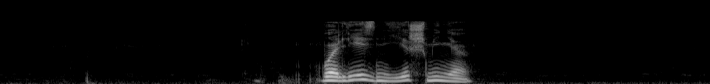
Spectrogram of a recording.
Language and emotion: Russian, neutral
